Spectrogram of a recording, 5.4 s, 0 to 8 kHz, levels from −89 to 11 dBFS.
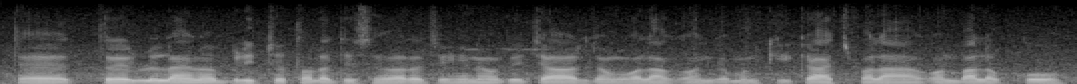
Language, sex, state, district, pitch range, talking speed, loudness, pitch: Chakma, male, Tripura, Dhalai, 110-115 Hz, 190 wpm, -18 LUFS, 115 Hz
